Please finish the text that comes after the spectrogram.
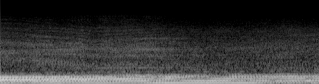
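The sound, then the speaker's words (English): A motorbike engine roars loudly and steadily, its deep throaty rumble revving and shifting pitch slightly as it passes by, with no one speaking over it. “motorbike”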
